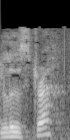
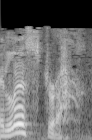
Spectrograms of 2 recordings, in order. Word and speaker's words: Lystra: You don't want to say Lustra. Say Lystra. The upsilon is a Y in English.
